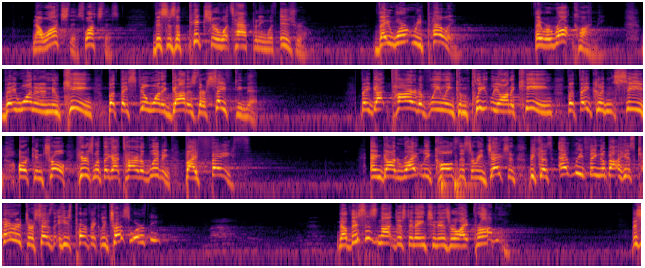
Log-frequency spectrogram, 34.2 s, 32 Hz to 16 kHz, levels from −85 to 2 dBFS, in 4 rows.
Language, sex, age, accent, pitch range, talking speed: English, male, 40-59, American, 235-310 Hz, 150 wpm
